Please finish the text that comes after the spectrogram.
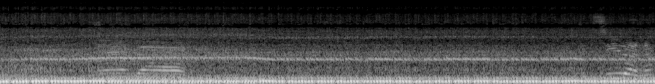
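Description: BMW K75 motorcycle engine idling steadily at just under 1500 RPM with the choke off, a continuous close hum that stays even throughout.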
